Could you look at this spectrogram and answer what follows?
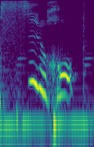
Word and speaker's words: sirop: Le sirop. Un sirop. Et le sirop les amis s'écrit s i r o p. La lettre muette à la fin c'est un p sirop.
